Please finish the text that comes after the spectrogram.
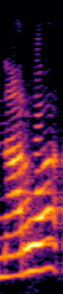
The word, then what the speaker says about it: Nottawa: And am I pronouncing your first name correctly? Na? It's Nottawa. I tell people it rhymes with Ottawa because Nottawa.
